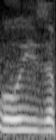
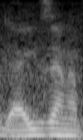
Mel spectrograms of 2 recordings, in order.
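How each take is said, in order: First: The vowel sounds like 'oy', as in 'boys'. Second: The vowel sounds like 'eye', as in 'guys'. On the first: "ഗോയ്സ് അല്ല"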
